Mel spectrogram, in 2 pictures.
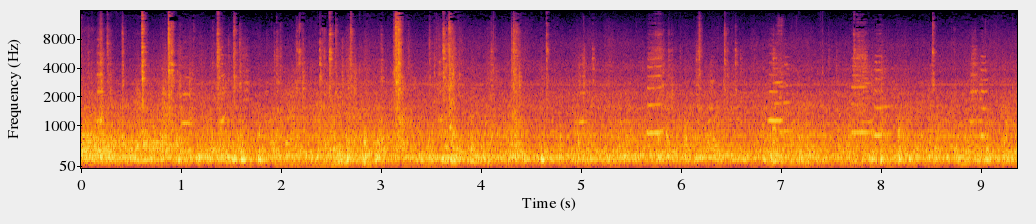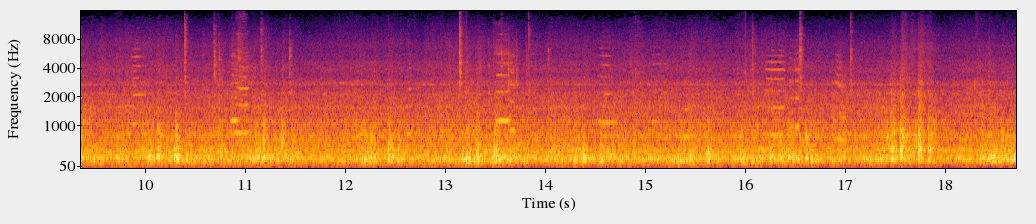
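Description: Kintetsu 3220-series electric train running: a steady rumble with frequent clicks and knocks throughout.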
